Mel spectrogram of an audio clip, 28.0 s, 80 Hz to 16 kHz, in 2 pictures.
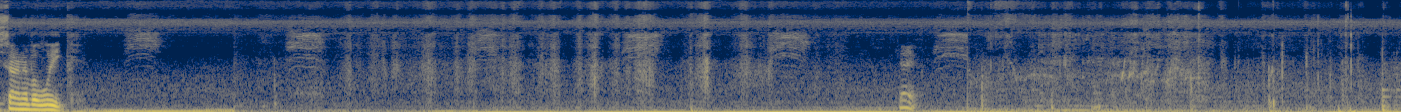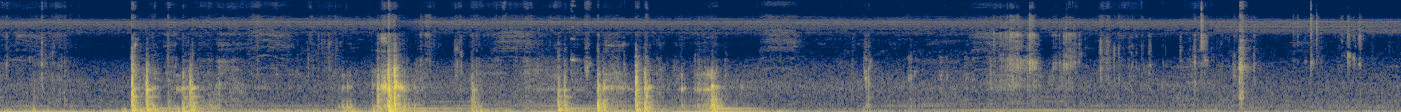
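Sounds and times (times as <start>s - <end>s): crickets chirping: 0.0s - 28.0s
knocks and clunks: 4.9s - 22.8s.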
